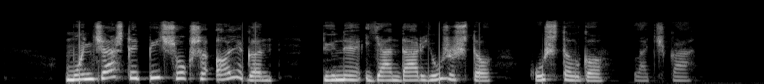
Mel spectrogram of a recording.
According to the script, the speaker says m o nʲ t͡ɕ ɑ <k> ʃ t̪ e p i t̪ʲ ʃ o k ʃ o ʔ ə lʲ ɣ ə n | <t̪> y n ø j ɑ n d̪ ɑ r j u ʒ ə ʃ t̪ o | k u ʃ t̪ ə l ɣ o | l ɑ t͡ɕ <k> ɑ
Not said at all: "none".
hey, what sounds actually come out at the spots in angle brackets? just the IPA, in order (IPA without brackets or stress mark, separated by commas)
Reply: none, t̪, k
